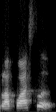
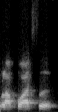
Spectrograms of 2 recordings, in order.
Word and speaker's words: Lavoisier: Ya, hukum dasar yang pertama hukum Lavoisier. Orang Prancis ya, biasanya kan kalau dibacanya nggak sesuai dengan tulisannya gitu ya. Hukum Lavoisier.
